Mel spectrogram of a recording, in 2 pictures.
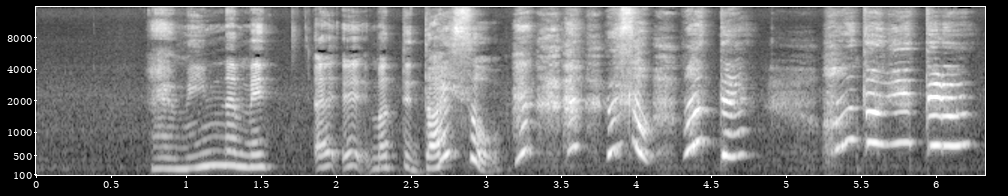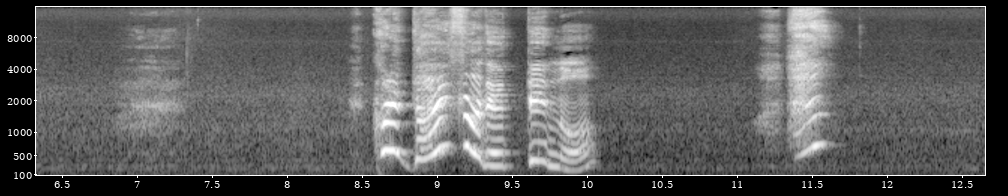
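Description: A young woman talks excitedly close to a microphone.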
